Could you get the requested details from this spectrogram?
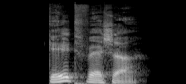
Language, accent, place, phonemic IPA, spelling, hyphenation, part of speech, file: German, Germany, Berlin, /ˈɡɛltvɛʃɐ/, Geldwäscher, Geld‧wä‧scher, noun, De-Geldwäscher.ogg
- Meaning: money launderer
